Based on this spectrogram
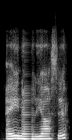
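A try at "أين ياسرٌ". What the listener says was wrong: So Aina Yasirun. I'm going to be strict with you guys when it comes to pronouncing the last verb, or the last vowel, sorry.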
